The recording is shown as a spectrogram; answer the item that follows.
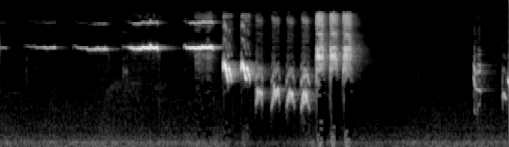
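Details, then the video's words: Common nightingale sings a phrase opening with four high, pure, swelling whistles, then fast descending chirps and a loud rattling burst, followed by a brief note. "Nightingale bird singing"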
